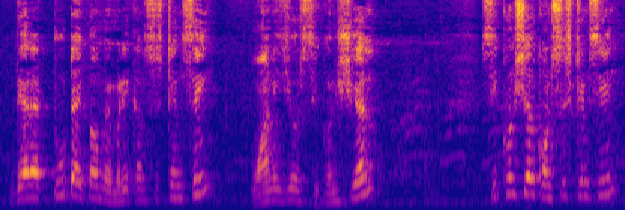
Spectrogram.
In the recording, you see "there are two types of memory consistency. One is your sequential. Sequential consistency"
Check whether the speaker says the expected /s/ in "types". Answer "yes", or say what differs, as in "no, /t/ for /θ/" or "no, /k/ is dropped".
no, /s/ is dropped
